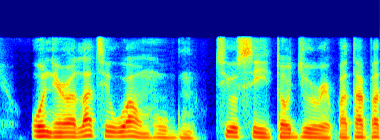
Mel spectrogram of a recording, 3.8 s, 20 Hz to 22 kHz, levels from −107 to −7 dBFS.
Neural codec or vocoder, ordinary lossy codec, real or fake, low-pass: codec, 16 kHz, 0.8 kbps, ZipCodec; none; fake; 7.2 kHz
